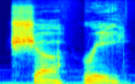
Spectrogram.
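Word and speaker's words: Cherié: One thing I would like to point out, girlfriend's name is spelled Sheree, C H E R I E with a little accent over the last e and pronounced shri, whereas our girl is plain old Sherry, like berry.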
